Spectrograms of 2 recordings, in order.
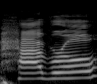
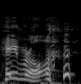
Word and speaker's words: Haverhill: What's up, HAVIL? HIL, WHAT'S UP? That's wrong. That's wrong. It's wrong. It's wrong. What is it? Haverhill. Haveril.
